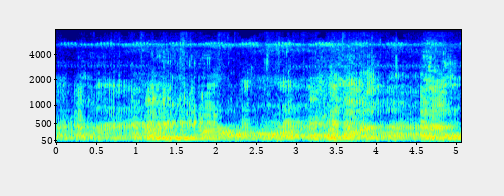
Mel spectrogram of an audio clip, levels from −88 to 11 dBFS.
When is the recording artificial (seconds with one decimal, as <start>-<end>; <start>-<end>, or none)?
none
